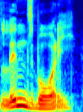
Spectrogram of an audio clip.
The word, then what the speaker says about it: Lindsborg: Fun fact, that would be pronounced Lindsborg.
